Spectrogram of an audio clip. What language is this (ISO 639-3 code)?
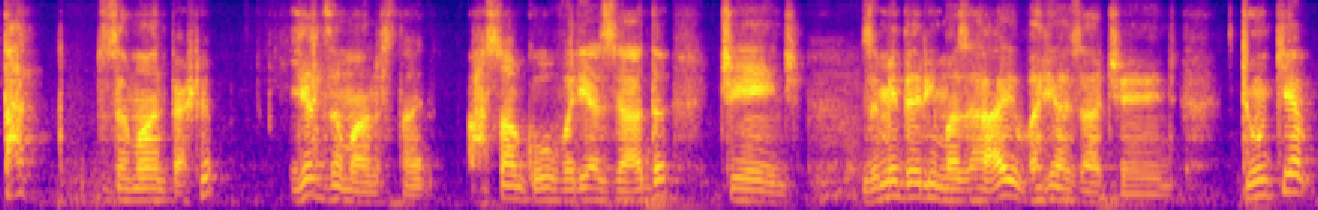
kas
